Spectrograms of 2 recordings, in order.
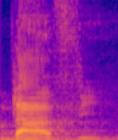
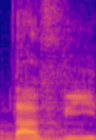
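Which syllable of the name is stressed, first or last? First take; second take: first; last. First: The stress is on the first syllable. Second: The stress is on the last syllable. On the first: The speaker calls it wrong. "a gente não fala Davi" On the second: The speaker calls it right. "fala Davi"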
